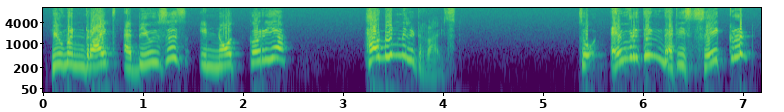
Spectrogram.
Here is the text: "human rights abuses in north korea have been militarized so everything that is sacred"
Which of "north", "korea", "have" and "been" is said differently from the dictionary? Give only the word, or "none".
north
